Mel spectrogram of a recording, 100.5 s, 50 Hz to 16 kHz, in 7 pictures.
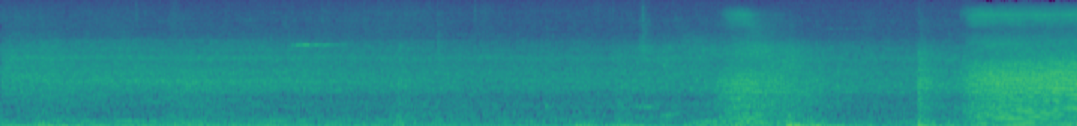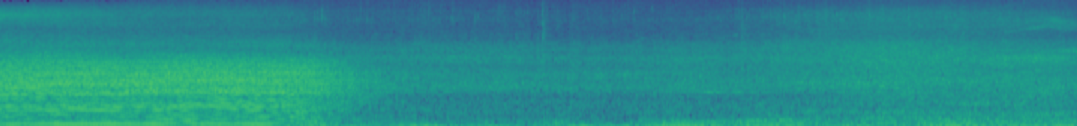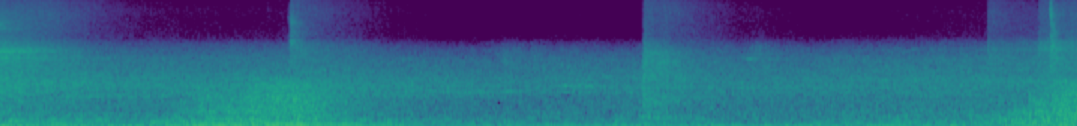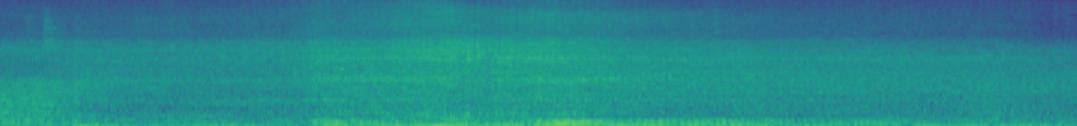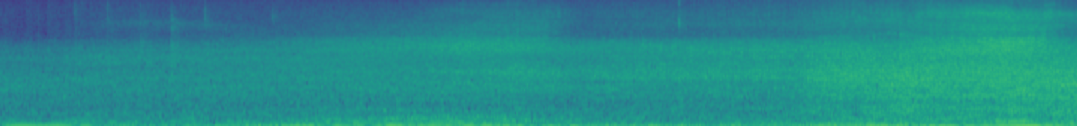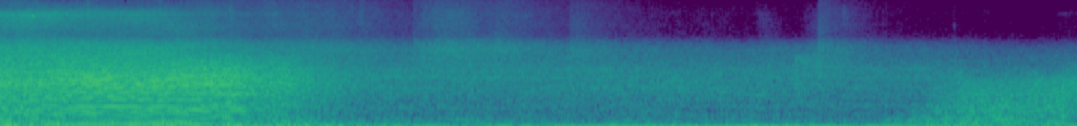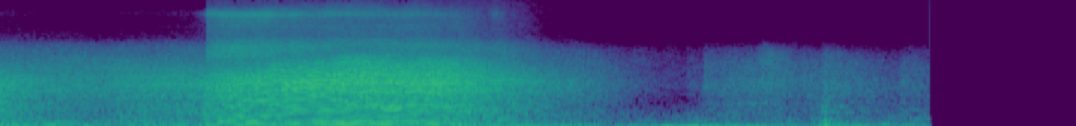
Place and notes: {"title": "Stadtkern, Essen, Deutschland - essen, kennedy square, parking garage", "date": "2014-04-09 16:30:00", "description": "In einem Parkhaus unter dem Kennedy Platz. Der Klang eines Bohrers und von Fahrzeugen und Haltern resonieren im Betongewölbe.\nIn a parking garage under the kennedy square. The sound of a driller, cars and people resonting inside the concrete architecture.\nProjekt - Stadtklang//: Hörorte - topographic field recordings and social ambiences", "latitude": "51.46", "longitude": "7.01", "altitude": "88", "timezone": "Europe/Berlin"}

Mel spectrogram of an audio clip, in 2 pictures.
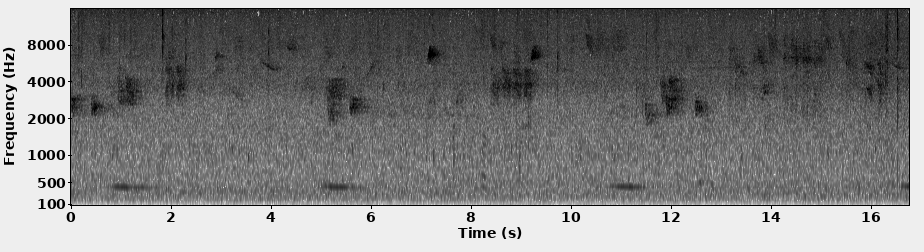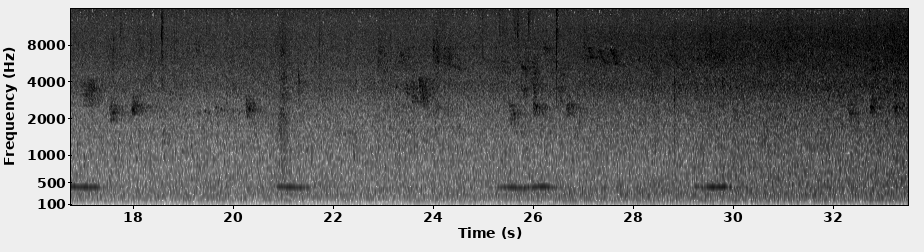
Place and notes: {"title": "Parque da Cantareira - Núcleo do Engordador - Trilha do Macucu - ii", "date": "2016-12-19 13:19:00", "description": "register of activity", "latitude": "-23.41", "longitude": "-46.59", "altitude": "856", "timezone": "GMT+1"}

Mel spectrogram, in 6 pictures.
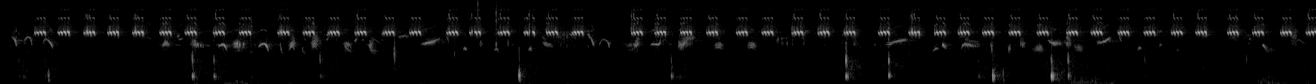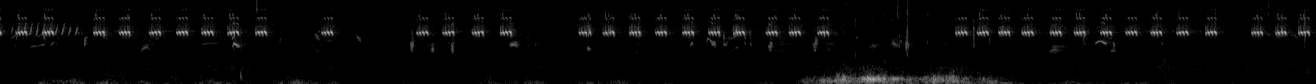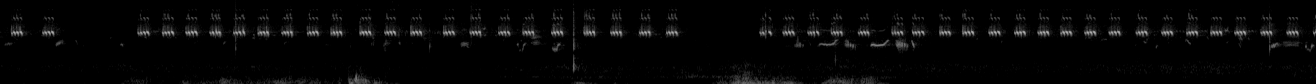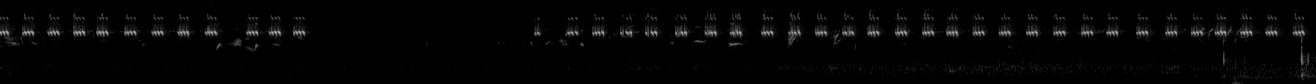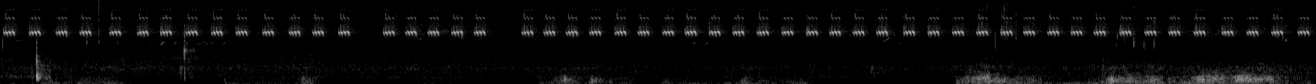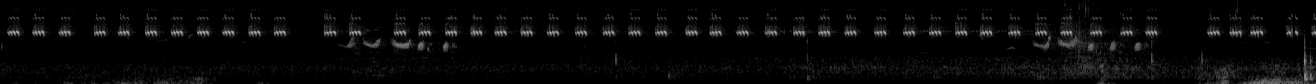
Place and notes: {"title": "Montdardier, France - Locusts", "date": "2016-05-02 13:45:00", "description": "In this shiny path, locusts are becoming completely crazy. They sing the same all day, the song of the sun.", "latitude": "43.94", "longitude": "3.54", "altitude": "713", "timezone": "Europe/Paris"}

